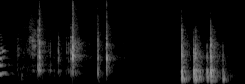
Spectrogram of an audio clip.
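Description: A few light, sharp taps and clicks of hands handling rubber stamping supplies and cardstock on a tabletop.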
